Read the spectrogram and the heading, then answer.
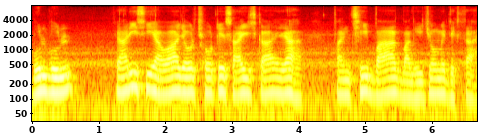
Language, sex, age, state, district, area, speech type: Urdu, male, 60+, Delhi, South Delhi, urban, spontaneous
